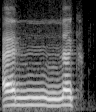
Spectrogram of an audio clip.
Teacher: nun kosong bertemu dengan nun sabdu di sini idgham ma'al gunnah, didengungkan dengan 2 harakat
